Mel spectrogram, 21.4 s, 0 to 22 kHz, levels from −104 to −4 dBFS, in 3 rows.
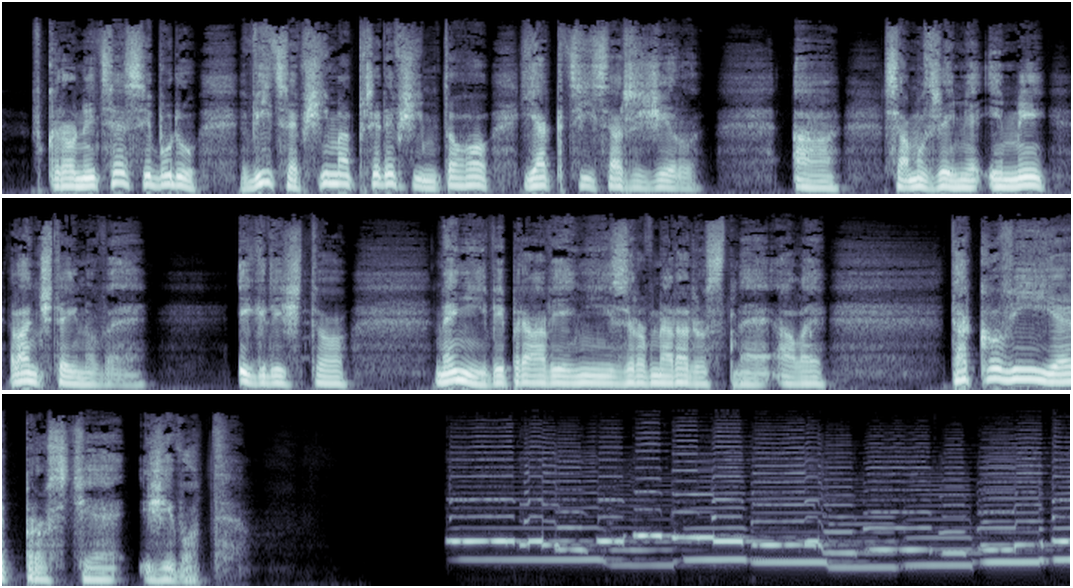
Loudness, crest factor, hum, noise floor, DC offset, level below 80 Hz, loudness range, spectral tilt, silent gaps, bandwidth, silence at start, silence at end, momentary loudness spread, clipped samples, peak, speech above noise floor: -20 LUFS; 18 dB; none; -84 dBFS; under 0.1%; -44 dBFS; 12 LU; -5.5 dB/octave; 16.73-17.20 s; 15 kHz; 0.2 s; 0 s; 19 LU; under 0.1%; -4 dBFS; 65 dB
